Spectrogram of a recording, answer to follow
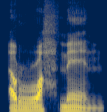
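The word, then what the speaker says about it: الرحمن: Same the word ar-rahman. Alif wasl in this case is followed by lam, so we need to apply it as hamza with a fatha. A. Ar-rahman.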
